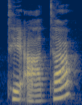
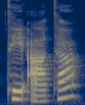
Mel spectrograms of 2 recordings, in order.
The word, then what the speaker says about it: Theater: Now the last letter combination which is simply pronounced like a t. Here we have the example of the word teata tata which means theater.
